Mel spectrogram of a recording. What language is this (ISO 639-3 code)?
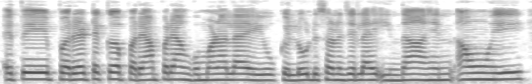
snd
